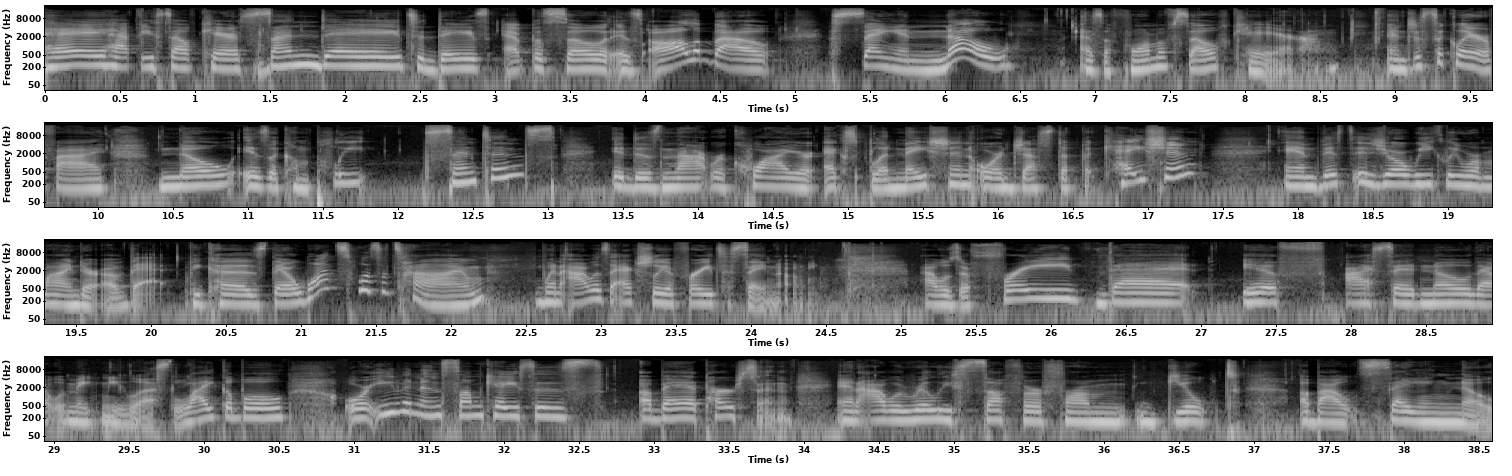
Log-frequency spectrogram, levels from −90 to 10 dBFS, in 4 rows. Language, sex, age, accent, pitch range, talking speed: English, female, 30-49, American, 155-200 Hz, 135 wpm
